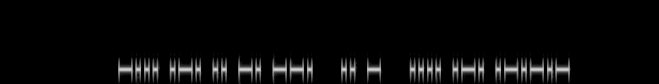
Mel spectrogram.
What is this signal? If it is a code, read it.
Morse code, heard as a keyed tone, about 28 wpm, 700 Hz. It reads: BRING IT HR.
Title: Sentences from Top 500 Words and Abbreviations 28wpm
